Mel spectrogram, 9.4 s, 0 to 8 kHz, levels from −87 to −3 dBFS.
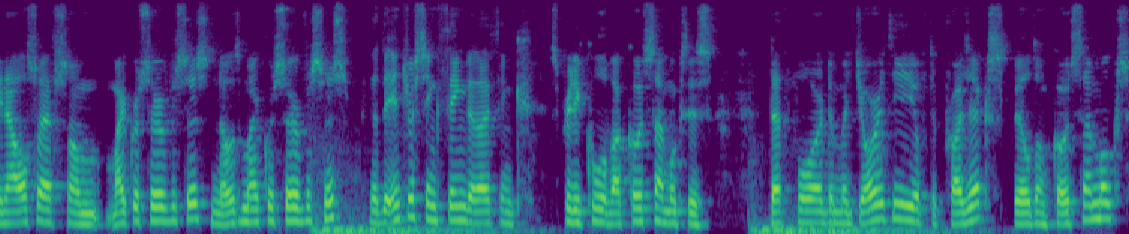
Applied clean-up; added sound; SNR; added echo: neural mask model DeepFilterNet 3.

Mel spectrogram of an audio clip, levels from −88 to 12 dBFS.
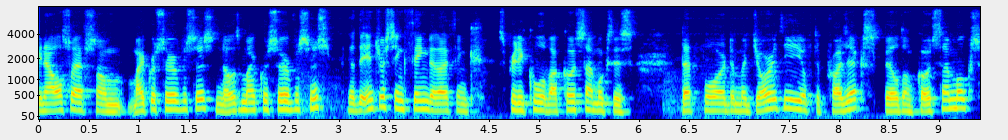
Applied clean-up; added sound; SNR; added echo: neural separator model SepFormer DNS4.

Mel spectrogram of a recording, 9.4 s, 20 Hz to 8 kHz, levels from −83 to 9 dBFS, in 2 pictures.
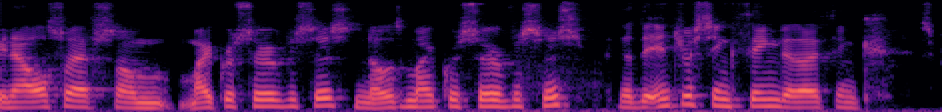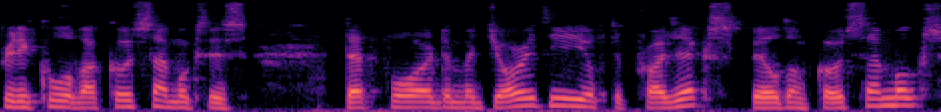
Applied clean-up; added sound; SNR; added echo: neural diffusion model UNIVERSE++.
